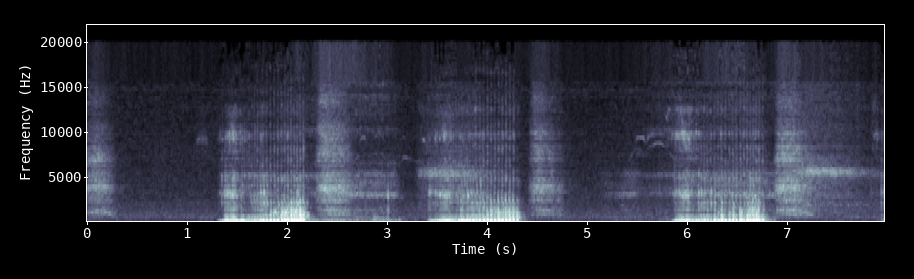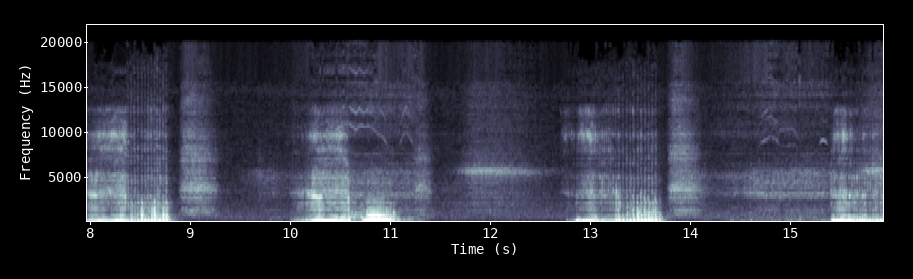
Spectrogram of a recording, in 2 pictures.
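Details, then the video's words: Bulldogs Tyson and Tyra sleeping together in a crate, 30 October 2012, producing a run of coarse, snorting snores about every two seconds, some wetter and more nasal, with brief wheezy whistles and quiet room tone between breaths. "Tyson and Tyra Bulldog sleeping and snoring in crate"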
